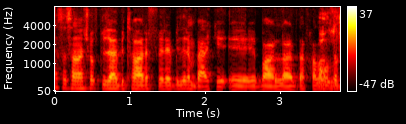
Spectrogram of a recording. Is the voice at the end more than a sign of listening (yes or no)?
no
